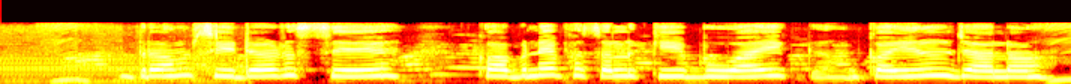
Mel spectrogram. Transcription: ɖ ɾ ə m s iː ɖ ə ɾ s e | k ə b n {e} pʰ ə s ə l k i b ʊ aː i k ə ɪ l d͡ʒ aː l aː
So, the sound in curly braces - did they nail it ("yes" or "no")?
yes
